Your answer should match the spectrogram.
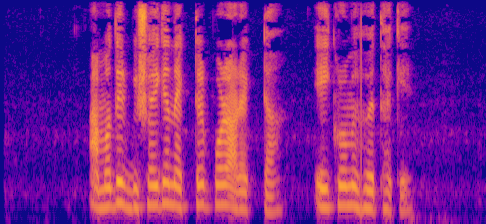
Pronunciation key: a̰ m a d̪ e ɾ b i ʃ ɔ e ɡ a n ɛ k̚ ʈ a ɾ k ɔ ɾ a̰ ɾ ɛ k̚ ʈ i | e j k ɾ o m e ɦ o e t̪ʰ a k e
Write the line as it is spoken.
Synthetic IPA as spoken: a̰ m a d̪ e ɾ b i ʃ ɔ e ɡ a n ɛ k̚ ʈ a ɾ p ɔ ɾ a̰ ɾ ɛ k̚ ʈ a | e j k ɾ o m e ɦ o e t̪ʰ a k e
